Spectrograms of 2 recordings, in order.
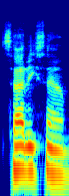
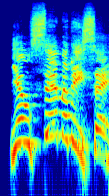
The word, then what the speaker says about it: Yosemite Sam: You're not saying it right. It is something Sam. Yosemite Sam.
